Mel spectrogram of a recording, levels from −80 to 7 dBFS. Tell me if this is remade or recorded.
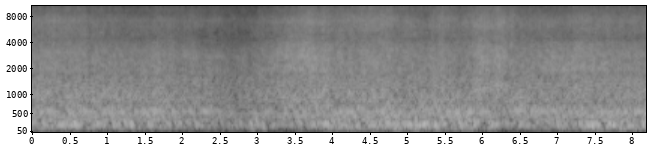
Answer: remade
